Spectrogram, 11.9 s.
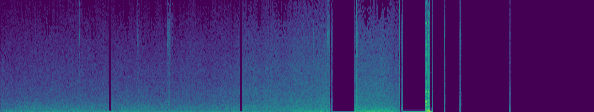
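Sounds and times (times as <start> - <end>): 
medium waves crashing: 0.0 - 8.0.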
